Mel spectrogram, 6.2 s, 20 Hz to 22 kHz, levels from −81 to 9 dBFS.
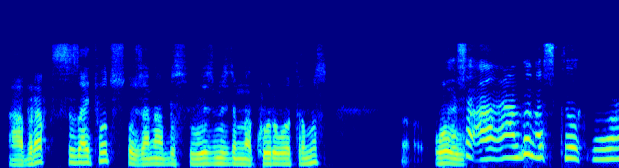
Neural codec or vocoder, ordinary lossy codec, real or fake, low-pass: codec, 16 kHz, 16 kbps, FreqCodec, smaller model; none; fake; none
